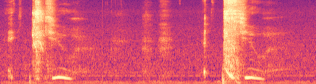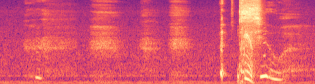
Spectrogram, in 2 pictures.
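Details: Induced sneezes from a person sick for about five days, worsening daily, on the first day of nasal congestion, unsure whether flu or cold: three forceful sneezes, each preceded by a quick gasping inhale.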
